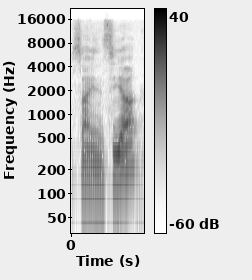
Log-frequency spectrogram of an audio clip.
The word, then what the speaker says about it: scientia: Latin word साइंस SCIENTIA, इसका उच्चारण होता है साइंसिया।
